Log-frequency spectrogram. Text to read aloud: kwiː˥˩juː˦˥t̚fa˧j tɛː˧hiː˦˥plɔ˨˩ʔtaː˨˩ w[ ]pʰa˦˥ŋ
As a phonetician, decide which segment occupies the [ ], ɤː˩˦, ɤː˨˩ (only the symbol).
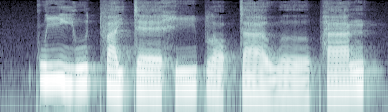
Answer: ɤː˩˦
